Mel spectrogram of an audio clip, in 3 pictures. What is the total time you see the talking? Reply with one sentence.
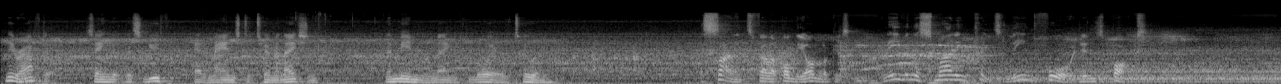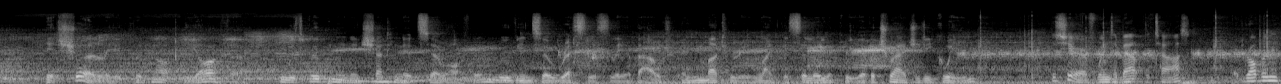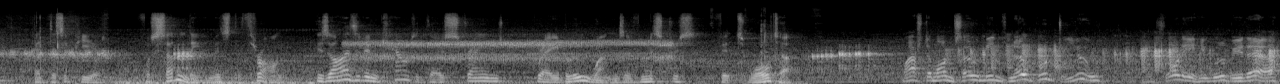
You can hear the talking for 33 seconds altogether.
